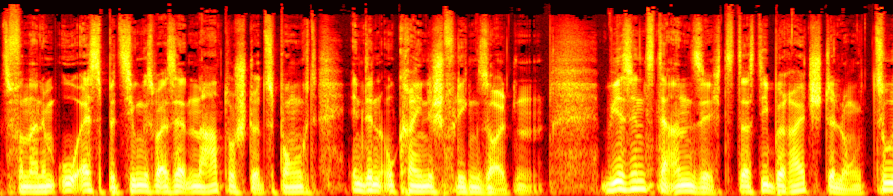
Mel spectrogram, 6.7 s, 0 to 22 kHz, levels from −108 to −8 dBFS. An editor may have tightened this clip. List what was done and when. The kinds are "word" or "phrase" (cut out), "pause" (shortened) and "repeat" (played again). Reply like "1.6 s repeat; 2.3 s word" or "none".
2.9 s word; 3.3 s word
